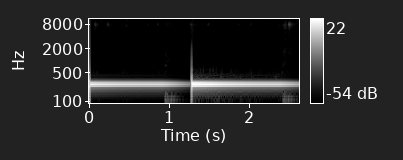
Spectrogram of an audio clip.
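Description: A Bitwig synthesizer plays a single sustained C note with voice stacking, a pure steady tone held alone, broken by one brief click partway through before the note continues unchanged.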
